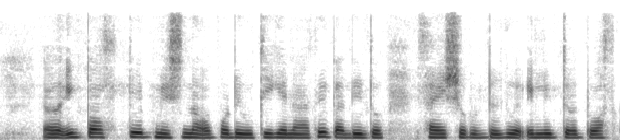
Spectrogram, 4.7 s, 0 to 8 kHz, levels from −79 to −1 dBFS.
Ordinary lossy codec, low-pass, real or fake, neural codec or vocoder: MP3, 48 kbps; 7.2 kHz; fake; codec, 16 kHz, 1 kbps, FunCodec, trained on Chinese and English, 50 frames a second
